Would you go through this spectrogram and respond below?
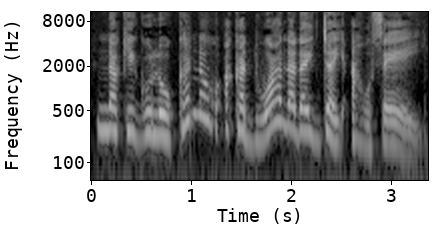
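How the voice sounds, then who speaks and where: A woman playing an excitable, gossipy villager in an Ilocano comedy radio drama. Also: fairly high pitch, a little slow, dry recording, clean studio sound. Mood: alarmed.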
